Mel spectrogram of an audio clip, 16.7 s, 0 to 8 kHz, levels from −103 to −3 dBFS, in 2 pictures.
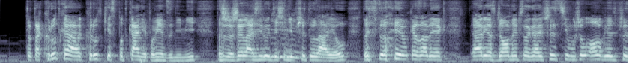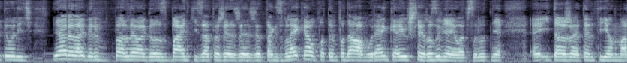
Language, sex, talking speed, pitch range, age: Polish, male, 200 wpm, 150-180 Hz, 30-49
